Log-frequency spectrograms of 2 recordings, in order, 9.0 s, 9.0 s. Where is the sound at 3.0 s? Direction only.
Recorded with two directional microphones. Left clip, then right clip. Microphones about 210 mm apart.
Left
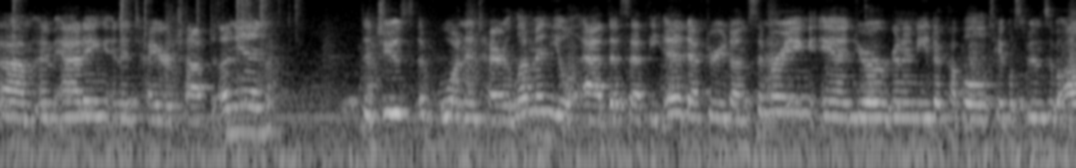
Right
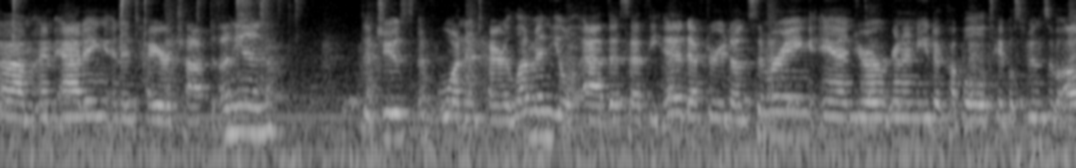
20° right (ahead or behind).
